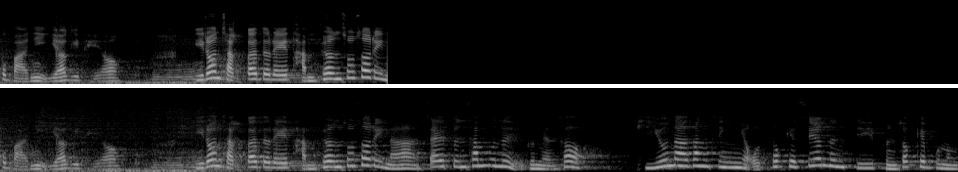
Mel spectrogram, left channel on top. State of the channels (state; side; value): drops out; left; at 3.9 s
